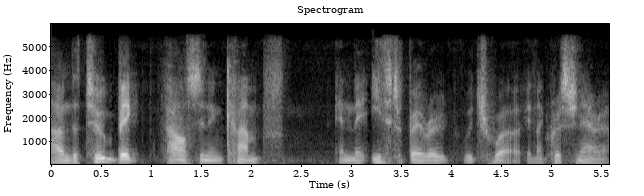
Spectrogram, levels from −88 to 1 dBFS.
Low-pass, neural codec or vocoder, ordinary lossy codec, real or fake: 5.4 kHz; codec, 16 kHz in and 24 kHz out, 0.6 kbps, FocalCodec, streaming, 4096 codes; AAC, 32 kbps; fake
